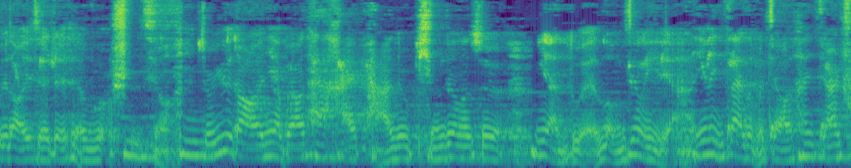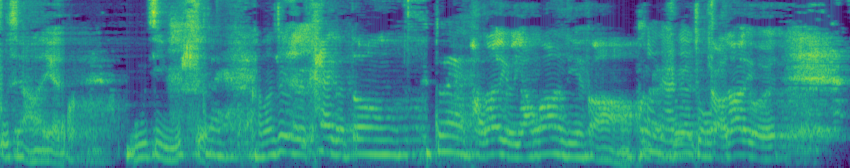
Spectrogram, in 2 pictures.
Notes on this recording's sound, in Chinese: 本次声音录制因设备原因音质受损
